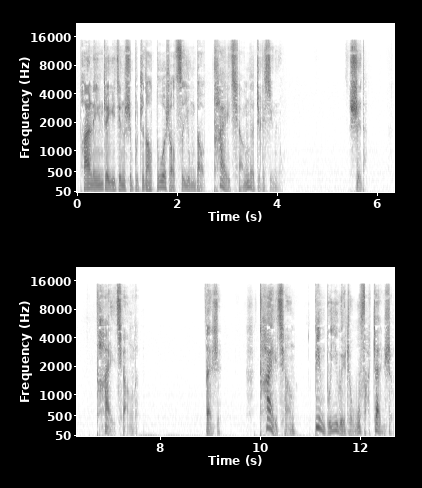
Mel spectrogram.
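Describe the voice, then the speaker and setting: A man's voice: very animated, unhurried, breathy edge, no echo, clean studio sound. A man narrating an audiobook in a dramatic storytelling manner, reading scripted narration. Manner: dramatic storytelling with wide swings in pitch.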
